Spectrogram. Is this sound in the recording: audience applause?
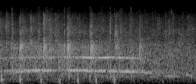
yes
